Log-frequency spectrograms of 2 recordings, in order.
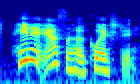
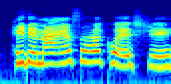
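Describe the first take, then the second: First: Said in the usual way. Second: "did not" spelled out with emphasis, higher pitch; emphatic restatement. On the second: Real, not acted. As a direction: hit "did not" higher, as two full words. Repeats it uncontracted for emphasis.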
